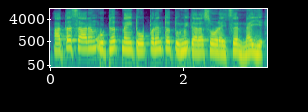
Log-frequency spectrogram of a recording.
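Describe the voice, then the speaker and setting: Patient doctor giving calm advice, read plainly by a woman narrator. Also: mid-range voice, brisk, lightly acted. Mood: advising. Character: calm, reassuring male doctor.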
